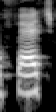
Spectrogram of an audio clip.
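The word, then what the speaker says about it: fetch: तो फैच में आप देख रहे हैं टी साइलेंट है, मैच में टी साइलेंट है, एंड वॉच में भी टी साइलेंट है।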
